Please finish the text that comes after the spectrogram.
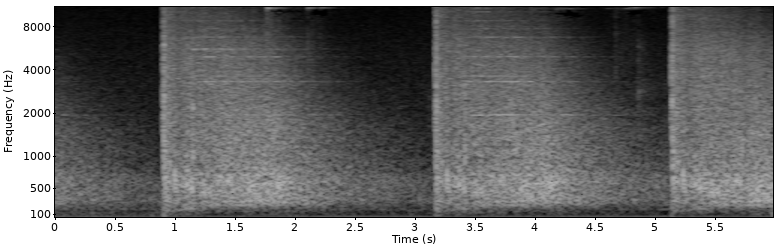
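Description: Fully automatic rifle fire rings out outdoors in three loud bursts about two seconds apart. Each hits sharply and then roars on in a dense, fading wash of noise.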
